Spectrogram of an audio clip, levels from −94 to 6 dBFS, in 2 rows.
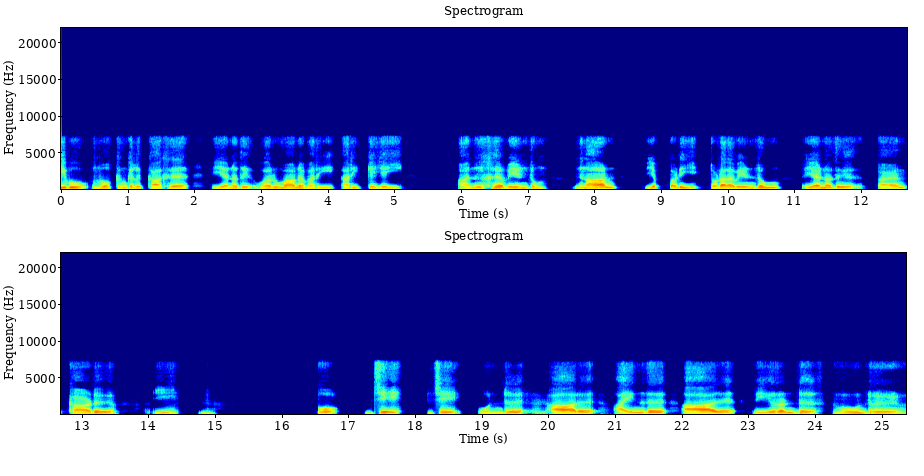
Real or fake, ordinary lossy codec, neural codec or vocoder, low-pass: fake; AAC, 48 kbps; codec, 24 kHz, 0.5 kbps, DualCodec; 7.2 kHz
